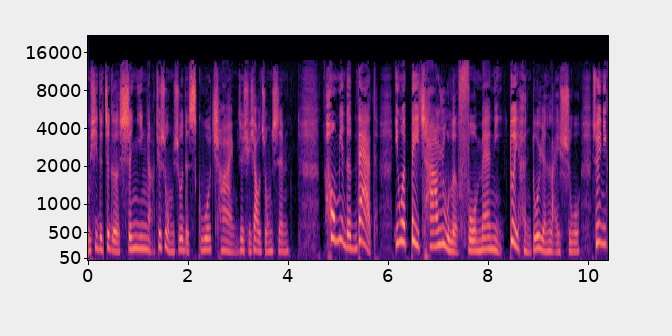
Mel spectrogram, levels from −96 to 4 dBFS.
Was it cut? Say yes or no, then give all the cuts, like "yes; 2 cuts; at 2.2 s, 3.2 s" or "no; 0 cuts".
no; 0 cuts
